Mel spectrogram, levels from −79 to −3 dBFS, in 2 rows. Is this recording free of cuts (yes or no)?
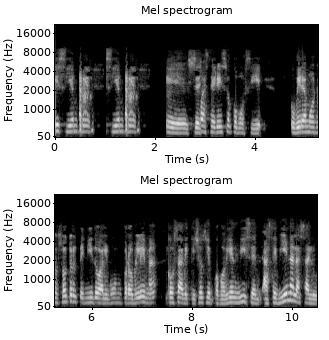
no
